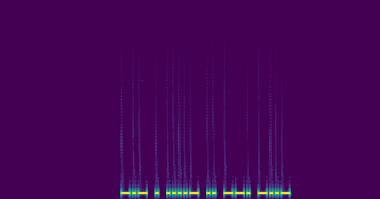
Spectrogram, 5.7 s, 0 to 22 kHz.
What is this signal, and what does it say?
Morse code, heard as a keyed tone, about 28 wpm, 700 Hz. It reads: KE4IGX
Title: USA Call Signs - 6 Characters - Repeated 3x - 28wpm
